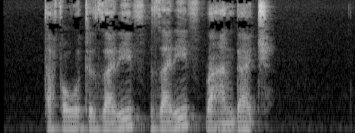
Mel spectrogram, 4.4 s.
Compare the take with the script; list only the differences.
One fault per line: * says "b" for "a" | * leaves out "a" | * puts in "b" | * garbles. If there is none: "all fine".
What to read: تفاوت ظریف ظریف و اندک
all fine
